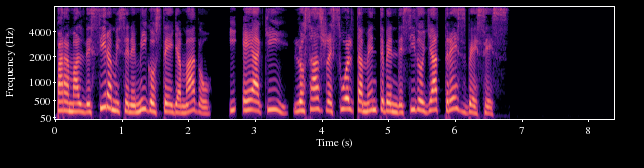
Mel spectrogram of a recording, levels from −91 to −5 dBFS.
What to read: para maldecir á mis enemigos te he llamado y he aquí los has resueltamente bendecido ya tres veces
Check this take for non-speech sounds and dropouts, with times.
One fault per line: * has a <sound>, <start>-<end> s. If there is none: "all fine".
all fine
